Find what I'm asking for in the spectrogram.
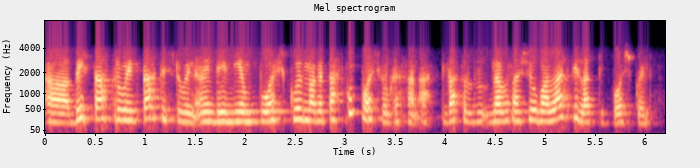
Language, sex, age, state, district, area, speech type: Kashmiri, female, 45-60, Jammu and Kashmir, Ganderbal, rural, conversation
